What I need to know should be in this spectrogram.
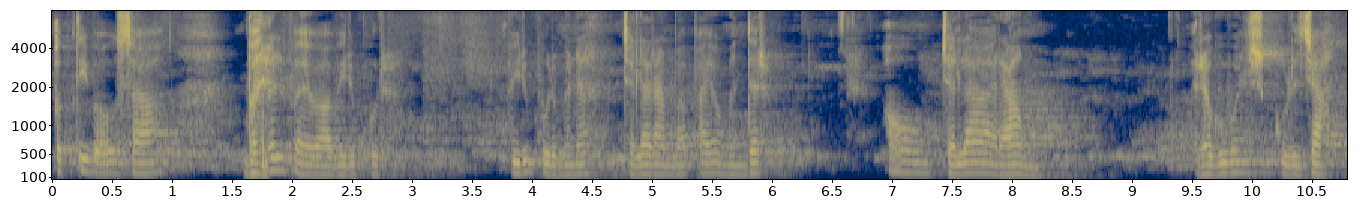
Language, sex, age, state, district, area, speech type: Sindhi, female, 30-45, Gujarat, Junagadh, urban, spontaneous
